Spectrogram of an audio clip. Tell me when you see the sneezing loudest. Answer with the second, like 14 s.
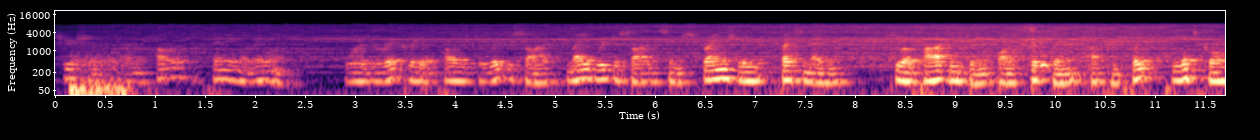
10 s.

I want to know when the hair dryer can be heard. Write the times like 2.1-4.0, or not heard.
0.0-11.6.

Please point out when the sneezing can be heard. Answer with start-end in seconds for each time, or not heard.
0.1-0.8, 9.6-10.0.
